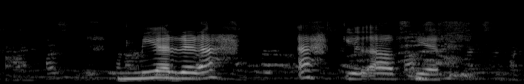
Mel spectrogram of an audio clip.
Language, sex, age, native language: Icelandic, female, 9, Icelandic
